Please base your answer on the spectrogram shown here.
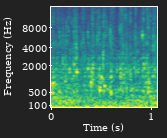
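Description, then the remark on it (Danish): Steady, gentle trickle of running water from a small brook in a natural garden, a soft continuous babble with faint bubbling detail, fairly quiet and heard on its own without any voices. “og det, I forhåbentlig kan høre her i, i baggrunden, det er lyden af rindende vand.”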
